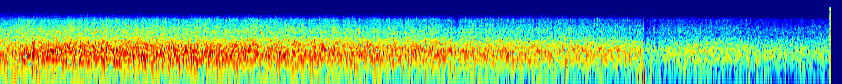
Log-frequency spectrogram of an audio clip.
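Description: Water rushing and churning steadily from a dredge discharge pipe into the sea. About six and a half seconds in, it drops in level with a short low thump, then fades.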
